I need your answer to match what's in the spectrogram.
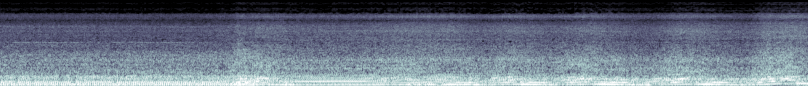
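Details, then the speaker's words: Petrol car engine, converted CK to Evo AWD, first start after installation: steady idle, then smooth revs up and down with no valve ticking or knocking; engine sounds very healthy. "sekilas Saya dengar dari suara mesin mesin sangat sehat ya teman-teman Eh mau digas suaranya pun halus enggak ada bunyi klep atau bantingan Club ya"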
